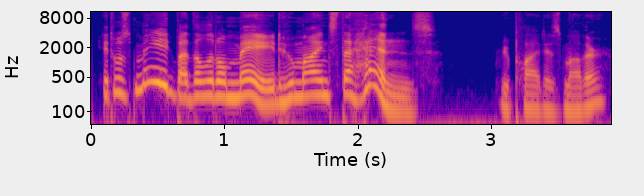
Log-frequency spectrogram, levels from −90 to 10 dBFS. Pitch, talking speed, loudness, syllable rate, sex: 170 Hz, 215 wpm, -19 LUFS, 5.1 syllables/s, male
